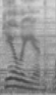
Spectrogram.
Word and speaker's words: Gillian: Gillian, like GIF. Honestly, her name, I think, is vindication for me and all the other heroes who pronounce it GIF with the hard G, not JIF, like the peanut butter.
